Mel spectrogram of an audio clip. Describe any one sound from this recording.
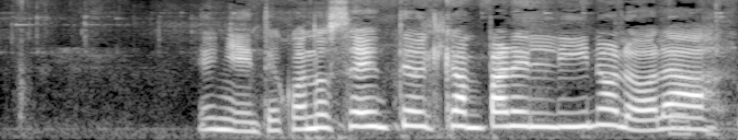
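A small dog yelps and whines excitedly.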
